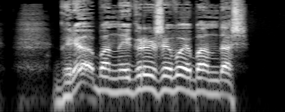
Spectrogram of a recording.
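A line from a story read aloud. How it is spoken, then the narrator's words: Exclaiming, then desperate laughter. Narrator (Russian): воскликнул он, потом рассмеялся, весело и в то же время в отчаянии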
